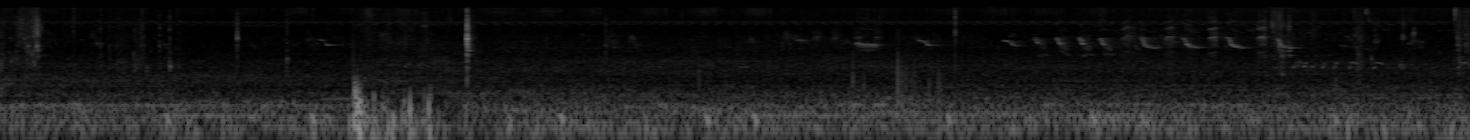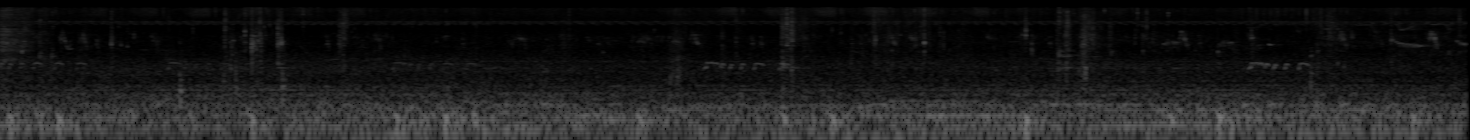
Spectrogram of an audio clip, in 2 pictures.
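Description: Small birds chirping now and then over a faint steady low rumble, with a quick run of chirps about ten seconds in. Two sharp knocks about four seconds in are the loudest sounds.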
